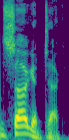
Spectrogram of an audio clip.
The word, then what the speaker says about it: Saugatuck: It's actually called Saugatuck. I'm not mispronouncing it. That's what it's called.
